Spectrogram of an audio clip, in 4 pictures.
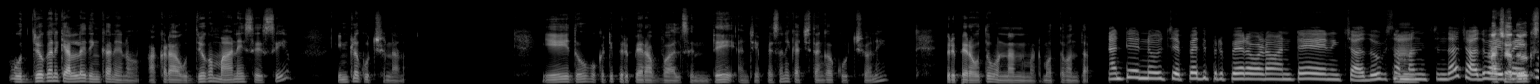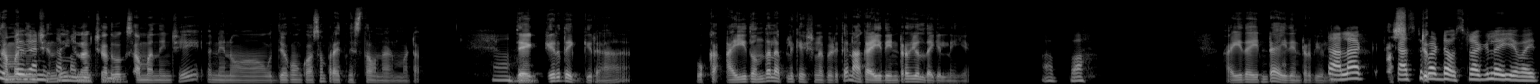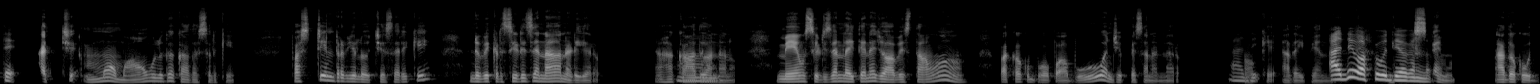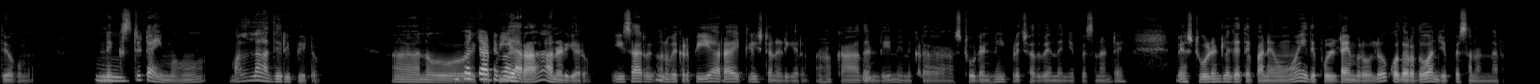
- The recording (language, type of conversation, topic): Telugu, podcast, ఉద్యోగ భద్రతా లేదా స్వేచ్ఛ — మీకు ఏది ఎక్కువ ముఖ్యమైంది?
- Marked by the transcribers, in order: tapping; other background noise; in English: "ఫస్ట్"; stressed: "ఫస్ట్"; in English: "ఫస్ట్ ఇంటర్‌వ్యూ‌లో"; in English: "నెక్స్ట్ టైమ్"; in English: "నెక్స్ట్"; in English: "అట్‌లీస్ట్"; in English: "స్టూడెంట్‌ని"; in English: "ఫుల్ టైమ్"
